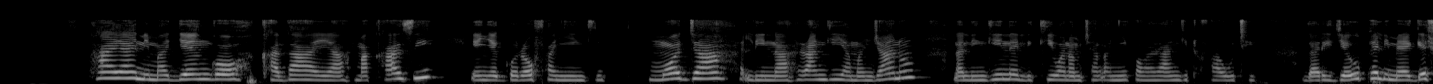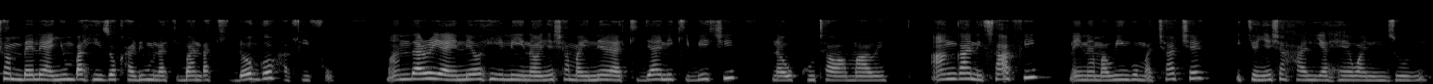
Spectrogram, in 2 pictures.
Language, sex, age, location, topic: Swahili, female, 25-35, Nairobi, finance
